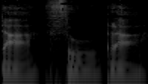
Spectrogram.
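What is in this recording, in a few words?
"tathura", concatenated syllables; Affixing experiment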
